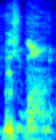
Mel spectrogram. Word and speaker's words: Guzman: Did I say it right? – Yes, you did. – Okay. I try to say it like American. – No. Guzman. – Guzman. Okay. Okay.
